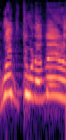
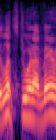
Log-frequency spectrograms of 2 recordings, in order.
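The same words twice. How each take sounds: First: "Let's do an avera" echoed much higher in horror; shocked girls. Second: Said in the usual way. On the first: Acted. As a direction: repeat the offer as if scandalized. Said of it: "But girls are like". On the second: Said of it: "he could come once in a while and say".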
